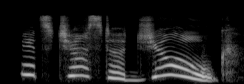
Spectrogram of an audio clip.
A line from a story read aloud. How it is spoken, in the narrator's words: Hermes whined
